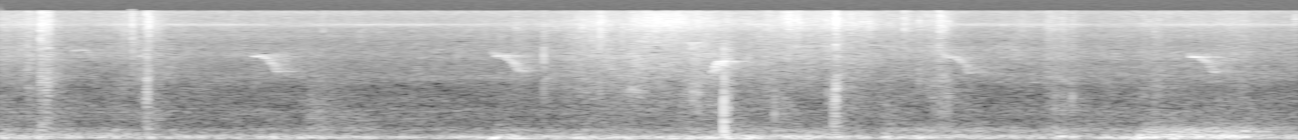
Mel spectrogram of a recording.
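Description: A bird repeats a short, high, falling call about once a second. Under it are a few small snaps and rustles as leaves are picked from the plants by hand.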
